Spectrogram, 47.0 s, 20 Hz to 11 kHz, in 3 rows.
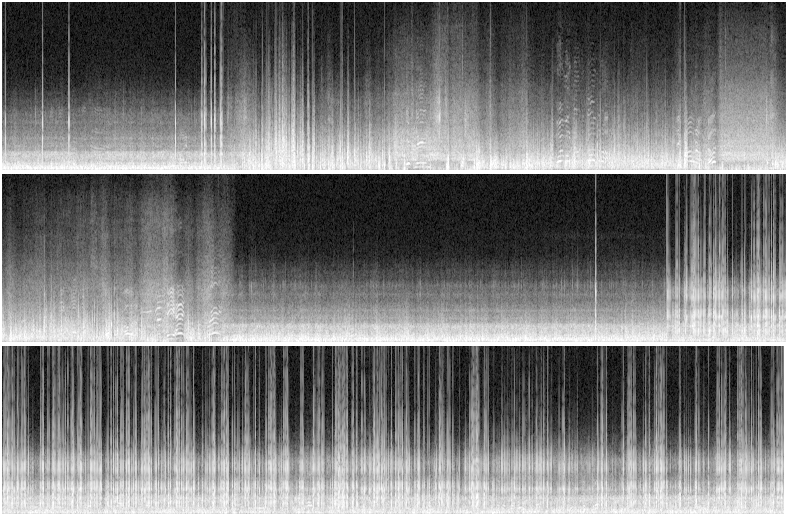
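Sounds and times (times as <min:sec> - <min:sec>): bike tyre noise: 0:00.0 - 0:47.0
wind buffeting microphone: 0:00.0 - 0:47.0.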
